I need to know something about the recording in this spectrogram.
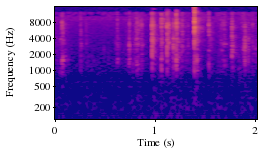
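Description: Faint keystrokes on a computer keyboard: a scattering of quick, irregular taps as a word is typed.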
